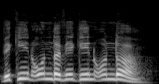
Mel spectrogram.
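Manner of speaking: high, loud panic; panicked cry. Acted. Disciples panic in the storm. (die Jünger schreien in Panik, viel höher und lauter)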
